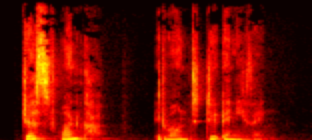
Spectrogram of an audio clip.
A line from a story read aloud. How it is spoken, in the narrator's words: said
